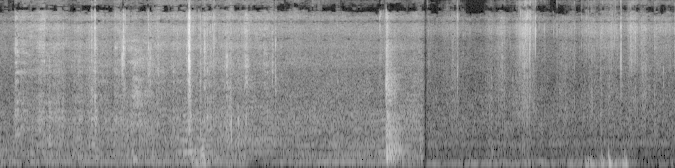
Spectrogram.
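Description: Honeybees buzz around an open beehive from a nuc split building new comb, a steady close hum with individual bees droning past, broken by a few soft knocks and handling clatters.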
